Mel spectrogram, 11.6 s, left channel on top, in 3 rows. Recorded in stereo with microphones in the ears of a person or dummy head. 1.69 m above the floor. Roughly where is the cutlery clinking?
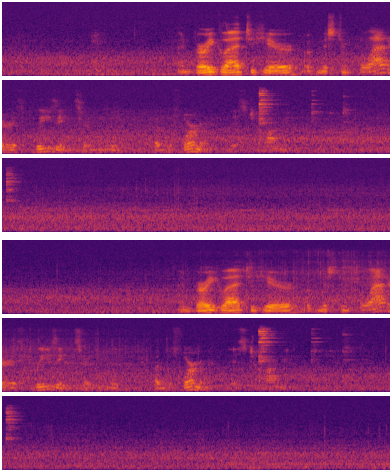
Right.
